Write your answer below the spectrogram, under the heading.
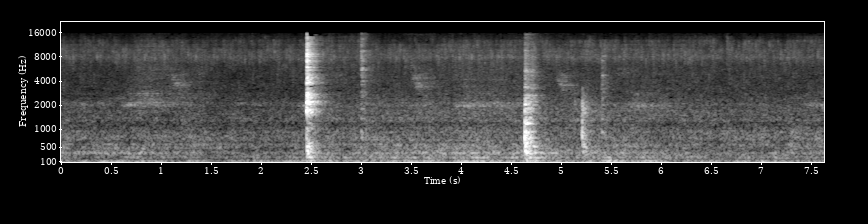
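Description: Two loud sharp knocks about two seconds apart, the second followed half a second later by a softer one, over a low steady hiss.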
